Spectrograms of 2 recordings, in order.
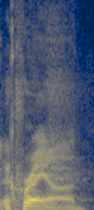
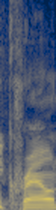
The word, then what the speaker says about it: crayon: How do you say crayon? Do you say crown or crayon? Because I always get roasted cuz I'm a crown guy.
